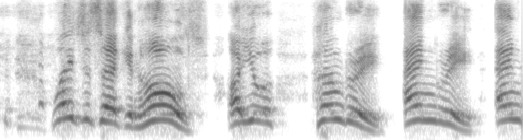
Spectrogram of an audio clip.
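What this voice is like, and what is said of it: Usual voice. Nothing is said of it.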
